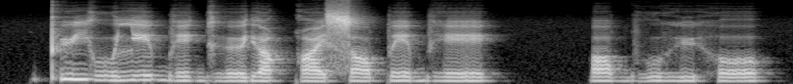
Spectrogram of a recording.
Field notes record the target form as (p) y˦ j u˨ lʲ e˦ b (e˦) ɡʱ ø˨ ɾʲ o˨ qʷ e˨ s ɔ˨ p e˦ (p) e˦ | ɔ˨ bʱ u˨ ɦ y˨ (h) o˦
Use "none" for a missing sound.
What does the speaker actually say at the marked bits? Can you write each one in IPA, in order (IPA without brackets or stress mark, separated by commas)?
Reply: pʼ, e˨, bʱ, h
